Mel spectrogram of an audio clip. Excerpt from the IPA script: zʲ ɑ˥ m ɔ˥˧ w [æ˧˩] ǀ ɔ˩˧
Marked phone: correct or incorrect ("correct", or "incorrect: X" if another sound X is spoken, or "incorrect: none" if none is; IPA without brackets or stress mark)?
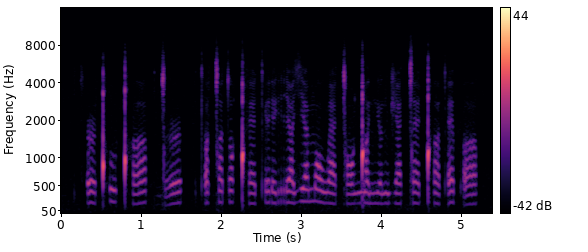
correct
